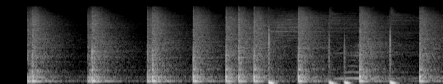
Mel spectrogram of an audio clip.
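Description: Drum kit opening a song: after a brief silence, loud ringing hits about every half second, then from about halfway a faster beat with the bass drum coming in. A few pitched instrument notes join near the end.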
